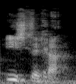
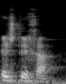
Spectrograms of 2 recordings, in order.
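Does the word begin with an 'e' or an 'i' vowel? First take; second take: i; e. First: The first vowel is an 'i' sound. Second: The first vowel is an 'e' sound. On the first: "Tendría que haber dicho ishteja" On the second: "está como vocalizada de una manera no tan común"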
